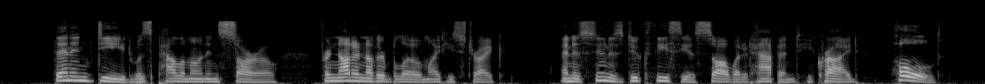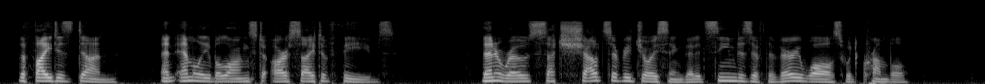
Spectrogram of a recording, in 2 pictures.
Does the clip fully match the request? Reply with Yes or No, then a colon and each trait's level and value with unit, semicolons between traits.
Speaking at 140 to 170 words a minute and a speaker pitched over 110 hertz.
Yes: average, 165 wpm; low, 135 Hz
